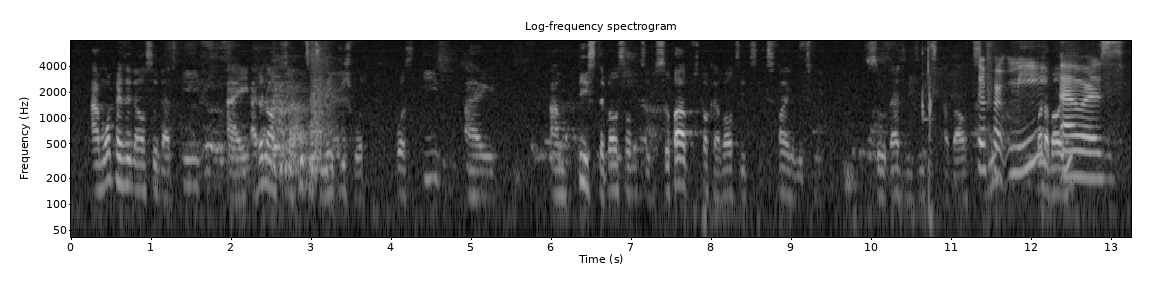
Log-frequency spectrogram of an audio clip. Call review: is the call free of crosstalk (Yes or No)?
No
